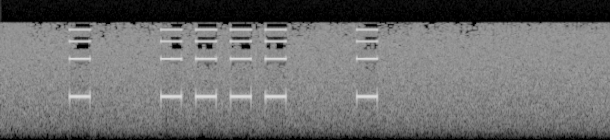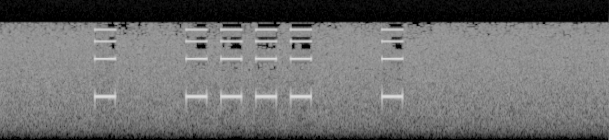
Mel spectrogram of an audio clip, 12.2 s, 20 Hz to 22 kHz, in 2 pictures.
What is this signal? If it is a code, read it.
Beep code, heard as beeps from a small speaker, played twice, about 1310 Hz. 1-4-1. In Phoenix BIOS tables: address line failure in the first 64 KB of memory.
